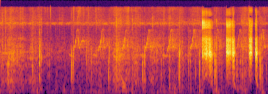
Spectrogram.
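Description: Hooves of a Hallikar bull clopping on an asphalt road as it walks. Scattered at first, the knocks turn into a loud, quick, even run of steps about three seconds in.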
